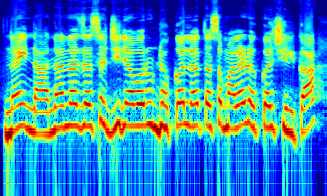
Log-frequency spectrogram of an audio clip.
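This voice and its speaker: A woman voicing a scheming, sharp-tongued young woman who taunts and accuses her family in a soap recap. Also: high-pitched, steady tone, a little fast, lightly acted. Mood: taunting.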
